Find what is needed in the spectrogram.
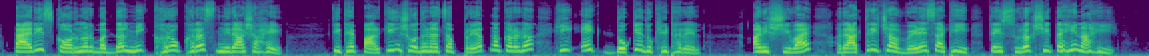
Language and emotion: Marathi, angry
